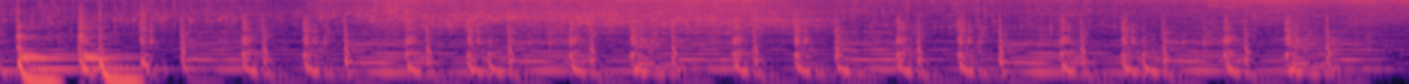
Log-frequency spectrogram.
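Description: Bell pepper pieces sizzling in hot oil in a cast-iron wok as they are stirred with wooden spatulas. The sizzle swells about two seconds in, over background music with a steady beat.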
